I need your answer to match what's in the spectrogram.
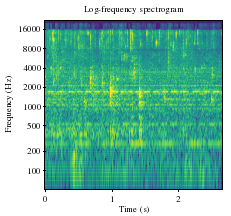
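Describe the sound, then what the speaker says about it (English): An aquarium pump running at full speed churns water around the tank, making a continuous rushing, splashing hiss like a running tap, very faint and with no voices. "you can see how well this pump really just kind of pumps the water around"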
